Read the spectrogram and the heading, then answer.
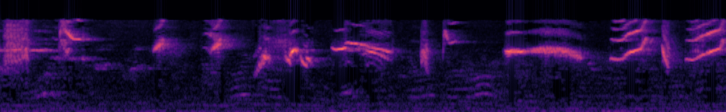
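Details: Singing Oriental magpie-robin from Salatiga, a former third-place champion, giving loud separate bursts of shrill whistles and buzzy slurred notes with short gaps between them.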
